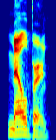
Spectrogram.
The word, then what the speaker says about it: Melbourne: So take that born and turn it into burn. Melbourne.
